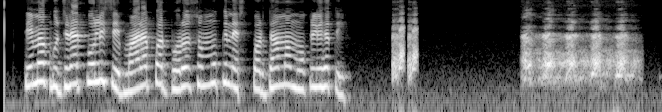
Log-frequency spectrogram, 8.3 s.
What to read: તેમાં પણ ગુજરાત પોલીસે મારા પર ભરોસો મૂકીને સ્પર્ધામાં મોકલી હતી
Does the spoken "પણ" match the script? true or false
false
